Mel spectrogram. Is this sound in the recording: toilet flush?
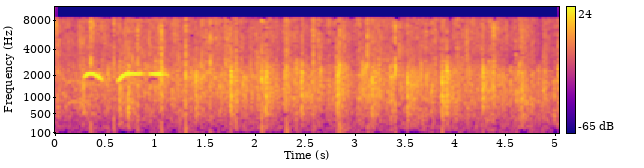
no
